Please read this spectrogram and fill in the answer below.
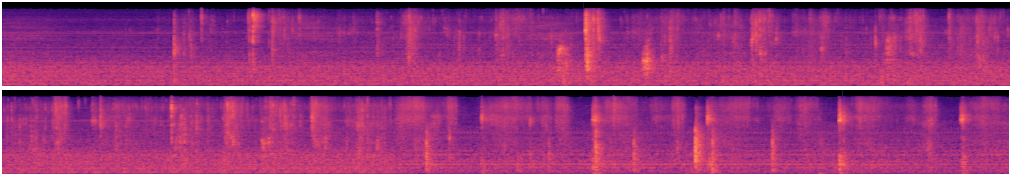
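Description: Hands kneading a soft, oily flour dough in a stainless steel bowl: faint, irregular wet squishing and sticky smacks, the oil just worked into the dough.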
